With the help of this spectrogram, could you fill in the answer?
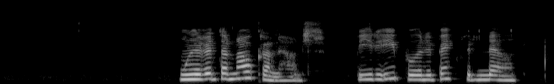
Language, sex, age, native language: Icelandic, female, 50-59, Icelandic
